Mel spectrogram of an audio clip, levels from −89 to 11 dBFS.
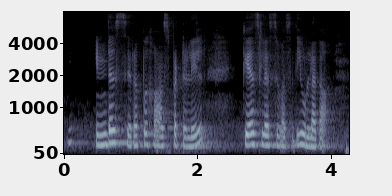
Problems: none marked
